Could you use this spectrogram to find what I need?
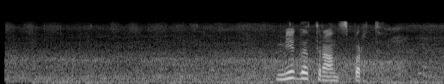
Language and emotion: Russian, neutral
